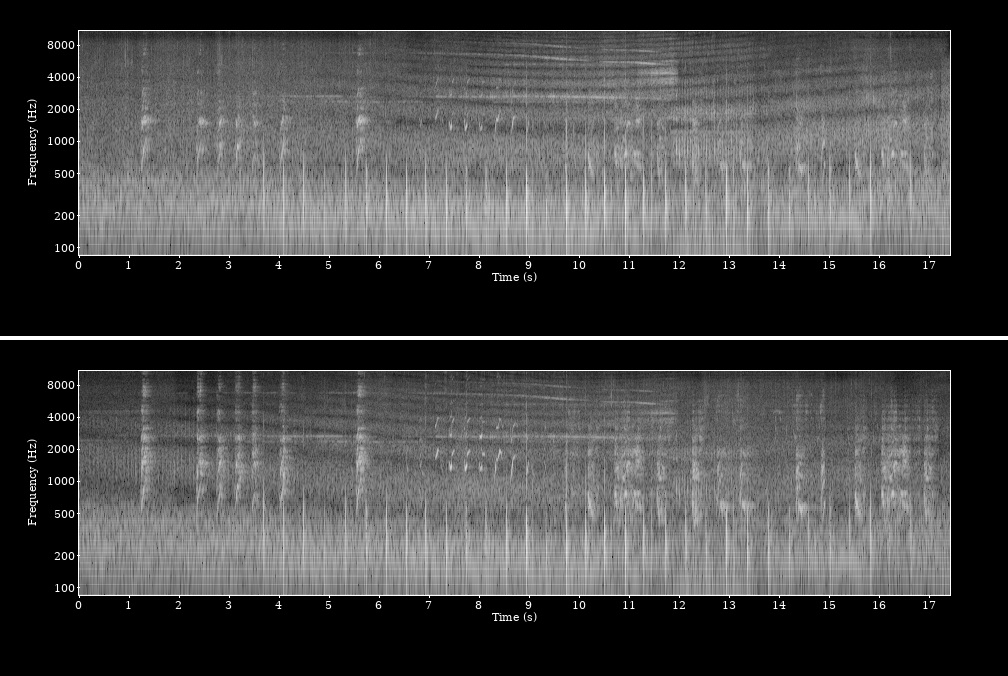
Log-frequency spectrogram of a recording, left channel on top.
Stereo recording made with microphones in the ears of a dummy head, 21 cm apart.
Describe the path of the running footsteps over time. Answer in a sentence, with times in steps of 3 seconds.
In this clip you hear the running footsteps not at all from 0 s, on the right from 3 s, in the centre from 9 s and on the left from 12 s.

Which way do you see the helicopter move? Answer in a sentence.
You can hear the helicopter travel towards the left.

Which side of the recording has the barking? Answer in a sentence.
In this clip you hear the barking on the right.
